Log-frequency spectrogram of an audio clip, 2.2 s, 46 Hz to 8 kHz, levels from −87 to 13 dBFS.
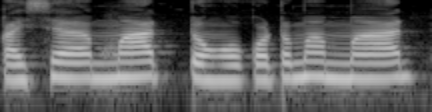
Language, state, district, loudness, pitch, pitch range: Kokborok, Tripura, Dhalai, -15 LUFS, 220 Hz, 210-230 Hz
